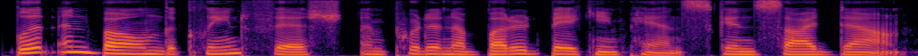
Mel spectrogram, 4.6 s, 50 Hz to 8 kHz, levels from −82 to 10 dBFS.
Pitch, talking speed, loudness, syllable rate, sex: 165 Hz, 210 wpm, -20 LUFS, 4.5 syllables/s, female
